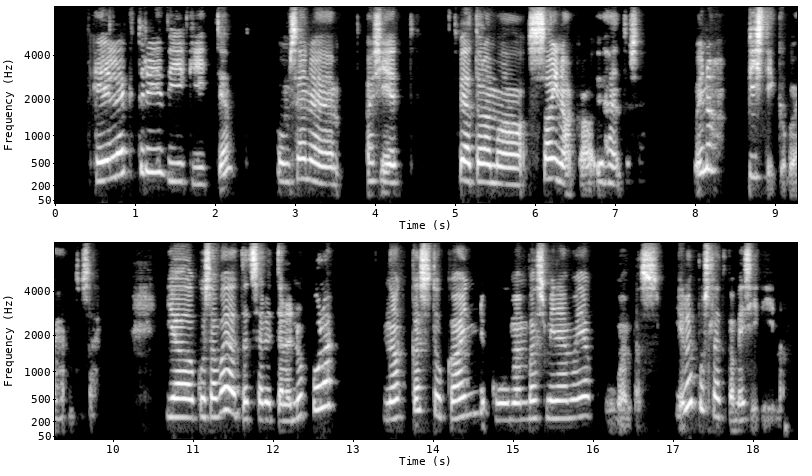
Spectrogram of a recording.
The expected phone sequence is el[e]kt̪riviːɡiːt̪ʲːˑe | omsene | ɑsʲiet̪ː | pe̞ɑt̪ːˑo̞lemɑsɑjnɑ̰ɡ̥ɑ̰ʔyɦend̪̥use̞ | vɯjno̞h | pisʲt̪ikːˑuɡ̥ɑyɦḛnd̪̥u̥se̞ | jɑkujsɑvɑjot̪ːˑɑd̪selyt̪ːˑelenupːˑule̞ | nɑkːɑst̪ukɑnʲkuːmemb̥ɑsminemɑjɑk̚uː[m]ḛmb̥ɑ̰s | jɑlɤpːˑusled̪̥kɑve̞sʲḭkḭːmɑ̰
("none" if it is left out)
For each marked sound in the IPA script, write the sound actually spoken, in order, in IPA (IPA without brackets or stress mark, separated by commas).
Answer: e, m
